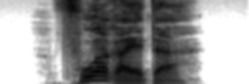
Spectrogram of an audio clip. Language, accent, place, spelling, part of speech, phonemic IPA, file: German, Germany, Berlin, Vorreiter, noun, /ˈfoːɐ̯ˌʁaɪ̯tɐ/, De-Vorreiter.ogg
- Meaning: forerunner, trailblazer, pioneer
